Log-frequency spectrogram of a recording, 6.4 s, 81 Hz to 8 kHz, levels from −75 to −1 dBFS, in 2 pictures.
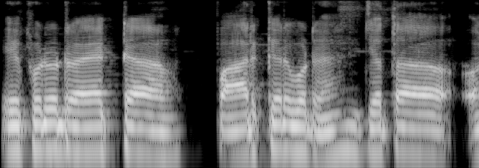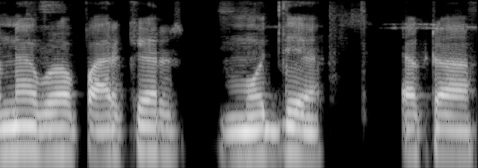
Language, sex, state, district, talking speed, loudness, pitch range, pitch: Bengali, male, West Bengal, Jalpaiguri, 130 wpm, -16 LUFS, 115-125 Hz, 120 Hz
